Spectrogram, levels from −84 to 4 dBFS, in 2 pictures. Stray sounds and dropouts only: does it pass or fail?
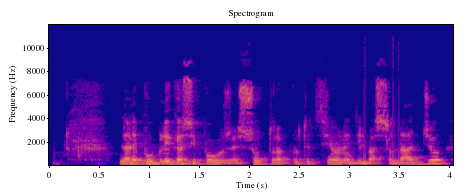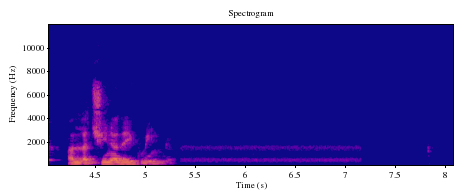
pass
